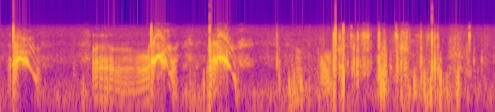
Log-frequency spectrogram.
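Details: A Boston Terrier barking at electronics gives short, arched barks mixed with whiny, rising yips and whimpers.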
